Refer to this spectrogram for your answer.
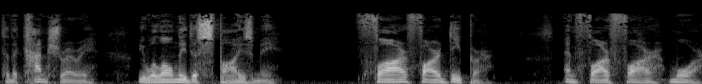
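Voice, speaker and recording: A man with a Brooklyn accent speaks very slowly, with a fairly low pitch and a somewhat breathy sound. Long, frequent pauses break his speech over a quiet background. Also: ordinary pitch variation. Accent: New York (Brooklyn). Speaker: rabbi teaching Torah class. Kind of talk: Torah lecture.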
